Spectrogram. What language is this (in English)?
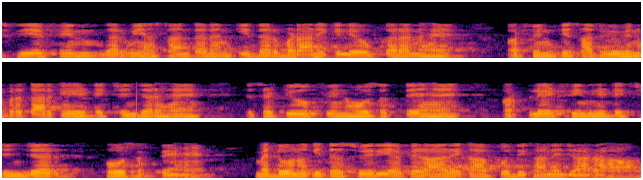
Hindi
